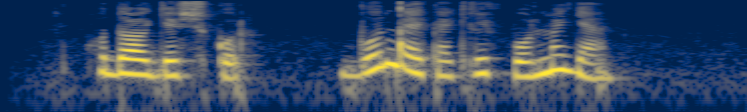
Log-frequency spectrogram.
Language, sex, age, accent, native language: Uzbek, female, 18-24, Toshkent viloyati, Uzbek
